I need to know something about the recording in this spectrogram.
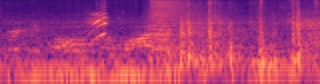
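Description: Young men yelping and laughing in startled surprise: a rising shriek a little before a second in, then a harsher burst of shouting.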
